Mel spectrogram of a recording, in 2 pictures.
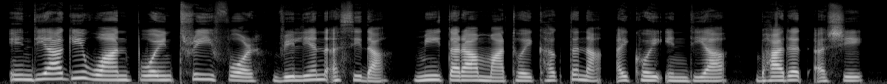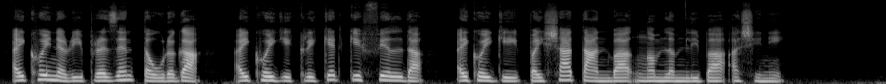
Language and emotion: Manipuri, neutral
